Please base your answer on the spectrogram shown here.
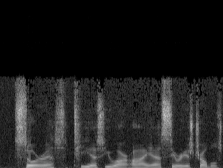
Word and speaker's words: tsuris: Tsuris, Tsuris, serious troubles, not minor annoyances. Out in Phoenix right now, they're having Tsuris. Tsuris, pronounced Tsores.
